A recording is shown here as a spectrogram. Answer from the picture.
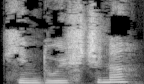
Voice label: Hindi, slovene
